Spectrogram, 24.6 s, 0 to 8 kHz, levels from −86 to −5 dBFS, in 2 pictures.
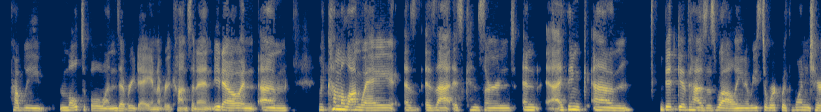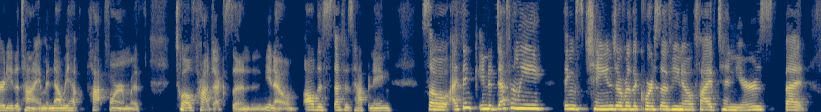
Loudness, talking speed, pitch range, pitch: -19 LUFS, 185 wpm, 165-230 Hz, 190 Hz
